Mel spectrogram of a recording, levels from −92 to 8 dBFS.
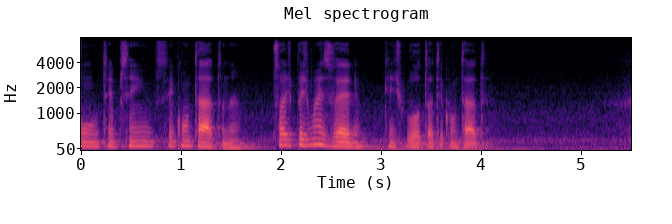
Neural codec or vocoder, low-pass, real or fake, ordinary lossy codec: none; 7.2 kHz; real; none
